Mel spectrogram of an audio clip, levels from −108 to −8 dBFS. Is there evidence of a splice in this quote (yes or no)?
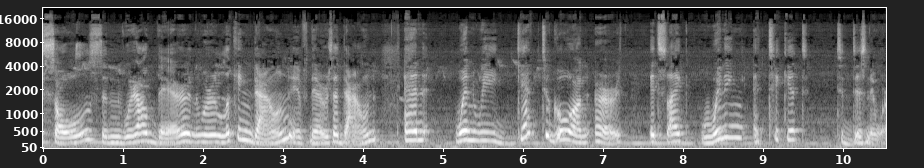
yes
